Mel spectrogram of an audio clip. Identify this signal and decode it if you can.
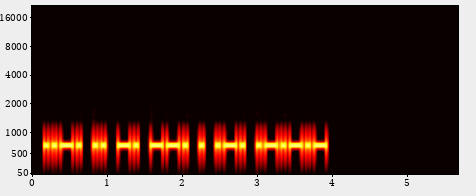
Morse code, heard as a keyed tone, about 22 wpm, 700 Hz. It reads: FINGER.
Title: Sentences from Top 1600 Words 22wpm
